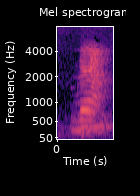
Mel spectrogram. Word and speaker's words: gnat: you spell it, it has a silent G, right, Ellie? So Ellie says up here on number 3, going down. G in it. Yeah, you have to write that silent G. And then And then A. Short A. At. Gnat.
